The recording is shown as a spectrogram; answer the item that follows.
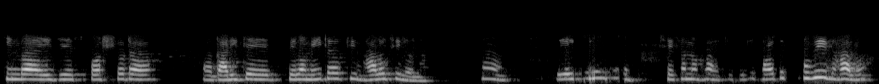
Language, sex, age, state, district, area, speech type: Bengali, female, 30-45, West Bengal, Howrah, urban, conversation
